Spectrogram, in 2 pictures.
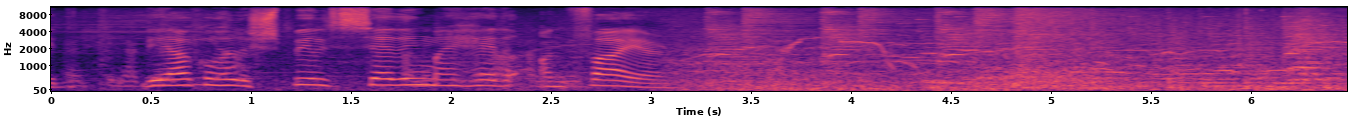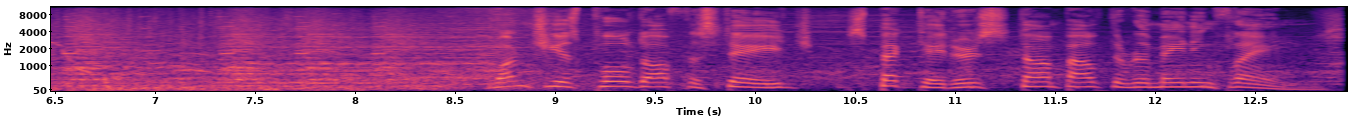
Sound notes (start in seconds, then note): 3.2 people screaming; 6.6 ominous music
